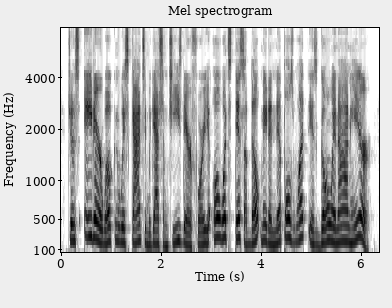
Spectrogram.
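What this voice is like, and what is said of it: Bad put-on Wisconsin accent. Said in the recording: “That's my bad Wisconsin accent.”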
